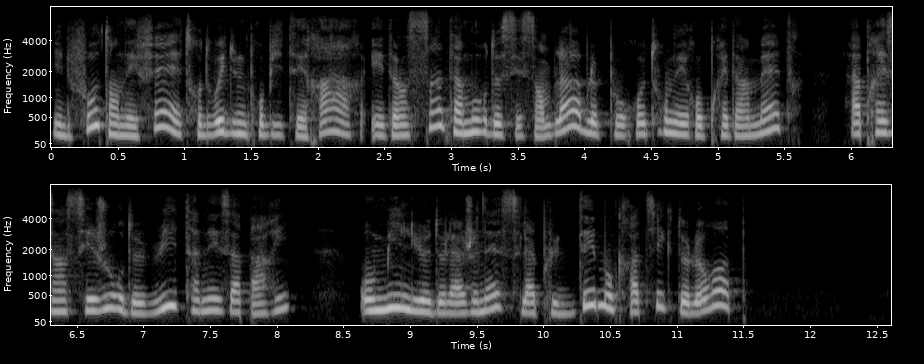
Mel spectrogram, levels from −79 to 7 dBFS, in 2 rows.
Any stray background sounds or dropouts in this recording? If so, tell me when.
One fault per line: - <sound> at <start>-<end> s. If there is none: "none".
none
